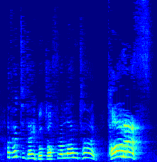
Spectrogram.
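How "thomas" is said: put-on loud, angry barking voice with a German accent. Calling Thomas to come in to work, bark his name angrily. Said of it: "he barked".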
